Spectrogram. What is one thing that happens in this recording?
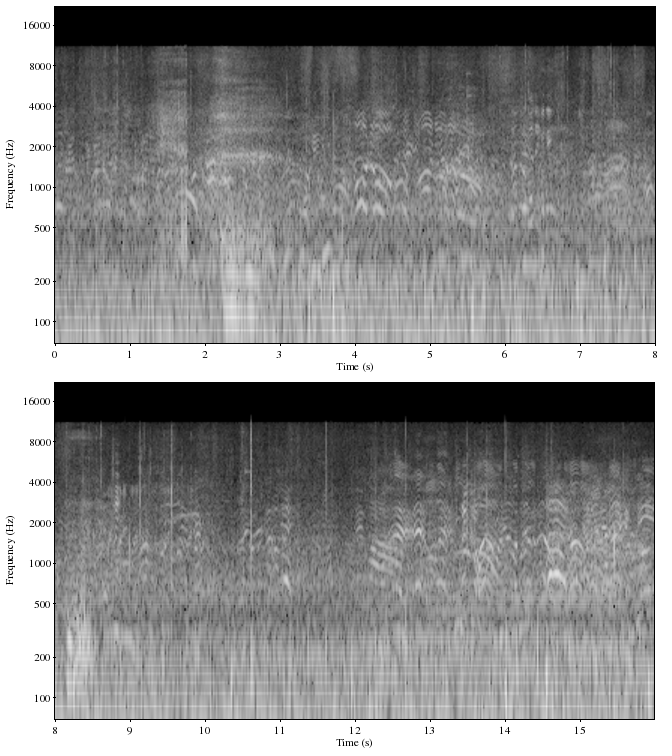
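Young men shout and call out across an open outdoor field.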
